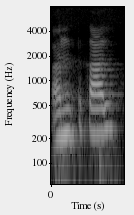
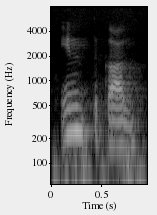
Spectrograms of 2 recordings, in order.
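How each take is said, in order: First: The word begins with the syllable 'an'. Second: The word begins with the syllable 'in'. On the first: This is the altered form people use through misunderstanding. "लेकिन हम क्या करते हैं अंतकाल" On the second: This is the original Persian form. "फारसी का शब्द है इंतकाल"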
